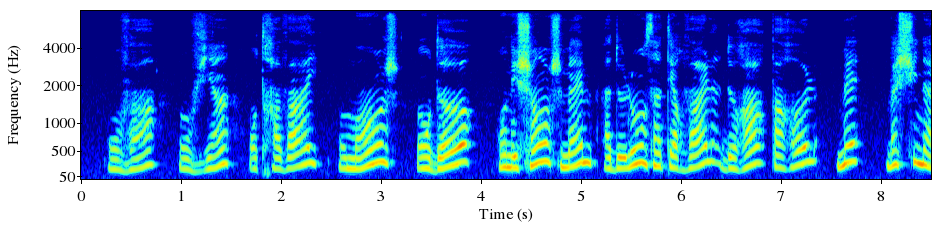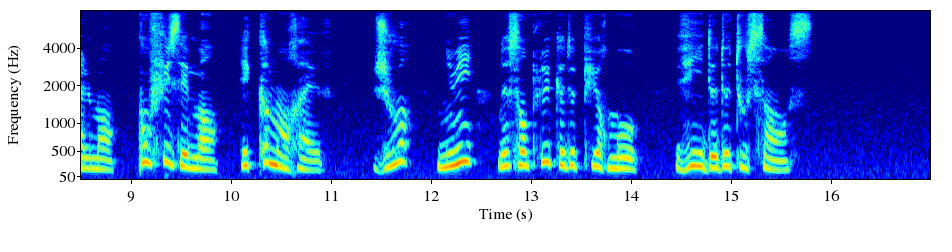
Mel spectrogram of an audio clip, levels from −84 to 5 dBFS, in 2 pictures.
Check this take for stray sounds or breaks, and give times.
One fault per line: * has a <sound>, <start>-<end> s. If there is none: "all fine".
all fine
